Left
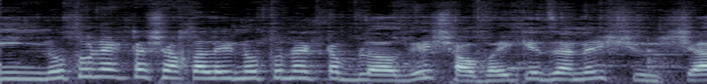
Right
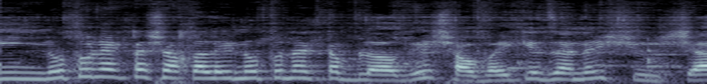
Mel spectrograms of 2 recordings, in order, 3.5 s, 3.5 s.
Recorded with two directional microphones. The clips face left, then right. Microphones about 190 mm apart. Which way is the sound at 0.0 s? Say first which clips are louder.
Even; centre (ahead or behind).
